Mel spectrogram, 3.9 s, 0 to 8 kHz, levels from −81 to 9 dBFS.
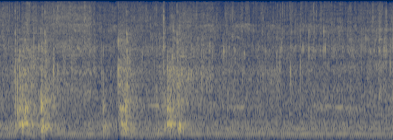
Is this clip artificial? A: yes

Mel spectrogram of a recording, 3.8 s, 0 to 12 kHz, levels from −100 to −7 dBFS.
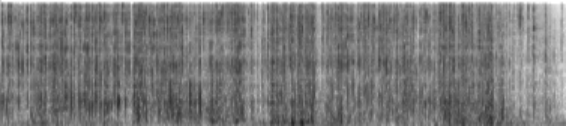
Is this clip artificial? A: no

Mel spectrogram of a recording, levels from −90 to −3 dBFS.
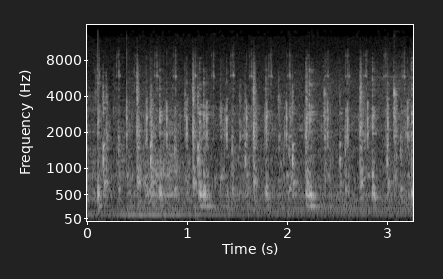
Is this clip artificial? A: no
